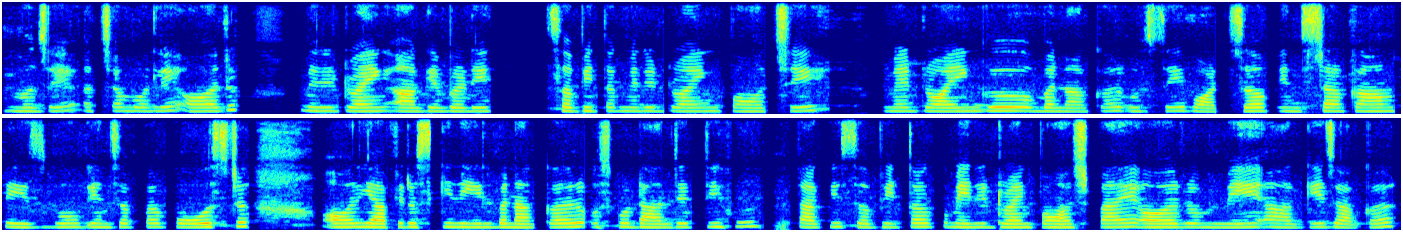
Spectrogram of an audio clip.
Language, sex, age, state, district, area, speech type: Hindi, female, 18-30, Madhya Pradesh, Harda, urban, spontaneous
